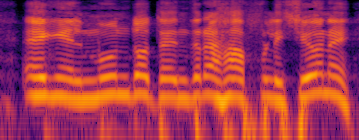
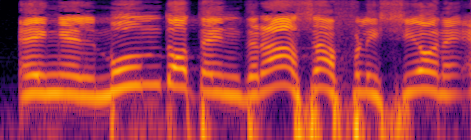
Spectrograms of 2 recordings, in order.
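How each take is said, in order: First: Said in the usual way. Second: Preached quote. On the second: Acted. First quote, preached loud and slow.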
